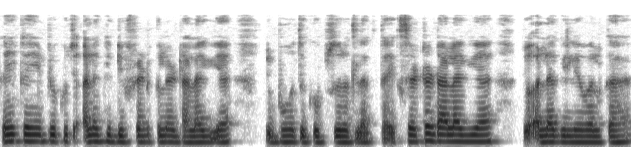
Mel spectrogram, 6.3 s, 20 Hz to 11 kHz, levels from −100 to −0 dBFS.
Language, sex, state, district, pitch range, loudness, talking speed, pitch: Hindi, male, Bihar, Supaul, 135-150 Hz, -20 LUFS, 255 wpm, 140 Hz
